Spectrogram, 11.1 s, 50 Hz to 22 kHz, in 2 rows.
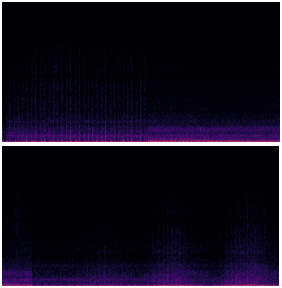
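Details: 1988 Acura Legend Honda V6, sat 10 years, already given new fuel pump, ECU, cap, rotor, plug wires and fuel filter: idles unevenly and labours on blips, rising reluctantly and falling back; rough running from clogged fuel injectors, before installing rebuilt OEM injectors.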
